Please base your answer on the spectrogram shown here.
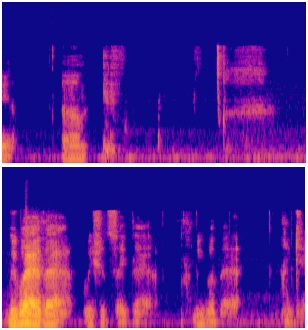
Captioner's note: cough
